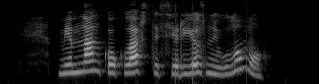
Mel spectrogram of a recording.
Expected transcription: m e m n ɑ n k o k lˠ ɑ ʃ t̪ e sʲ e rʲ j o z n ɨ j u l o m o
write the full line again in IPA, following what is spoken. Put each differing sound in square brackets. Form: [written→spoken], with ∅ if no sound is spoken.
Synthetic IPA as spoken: m e m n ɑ n k o k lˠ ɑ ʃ t̪ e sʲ e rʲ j o z n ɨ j u l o m o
